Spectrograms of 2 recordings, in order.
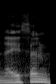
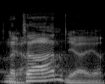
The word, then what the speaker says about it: Natan: yourself as Nathan no the first year in comedy I said Nathan because people kept pronouncing it that way I didn't have the I thought if I just keep correcting people I it's like going to be forever but then I thought why am I letting you say my name eventually so Natan battle love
